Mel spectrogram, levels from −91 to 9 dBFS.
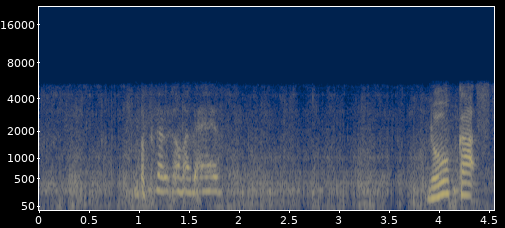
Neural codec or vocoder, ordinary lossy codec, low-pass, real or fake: codec, 16 kHz, 4.8 kbps, FACodec; Opus, 16 kbps; 5.4 kHz; fake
